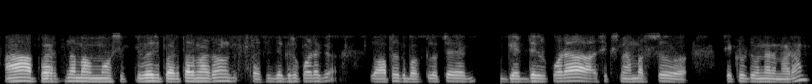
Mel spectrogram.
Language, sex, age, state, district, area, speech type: Telugu, male, 30-45, Andhra Pradesh, Vizianagaram, urban, conversation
